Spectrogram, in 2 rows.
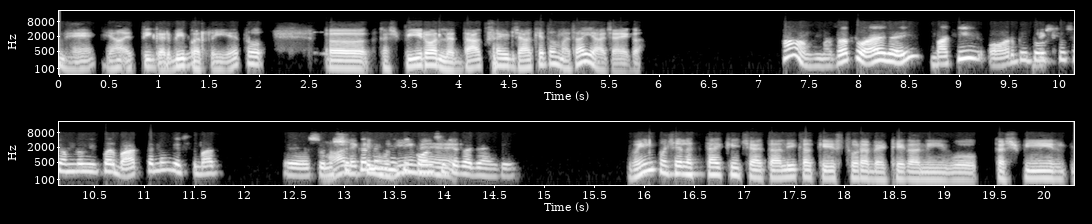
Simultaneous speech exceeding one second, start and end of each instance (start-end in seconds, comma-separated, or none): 12.9-14.1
